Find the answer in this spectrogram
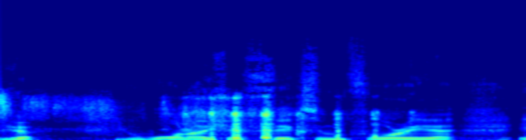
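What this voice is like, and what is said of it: Put-on Brooklyn accent. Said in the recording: “Is Gothmog going to talk with a Brooklyn accent?”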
